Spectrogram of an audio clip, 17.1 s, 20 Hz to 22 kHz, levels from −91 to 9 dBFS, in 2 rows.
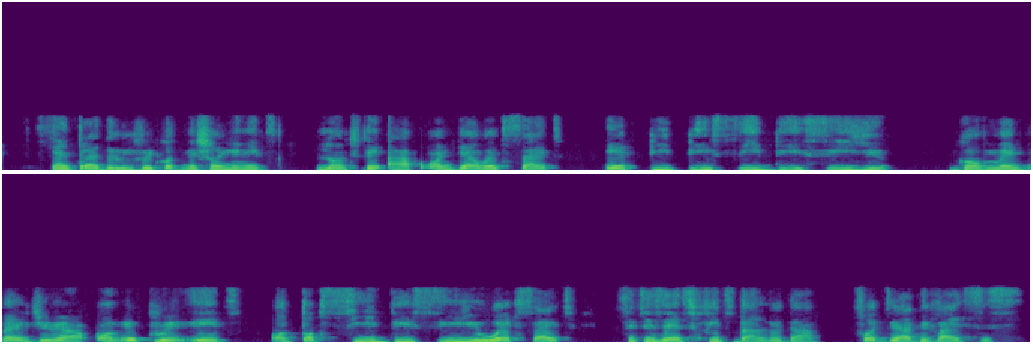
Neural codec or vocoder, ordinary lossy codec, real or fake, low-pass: codec, 16 kHz, 4 kbps, FreqCodec, smaller model; MP3, 64 kbps; fake; 7.2 kHz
